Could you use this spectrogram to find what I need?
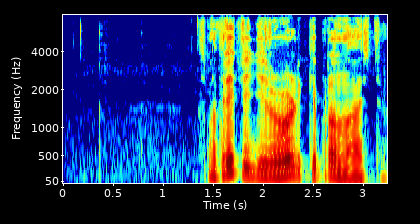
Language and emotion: Russian, neutral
